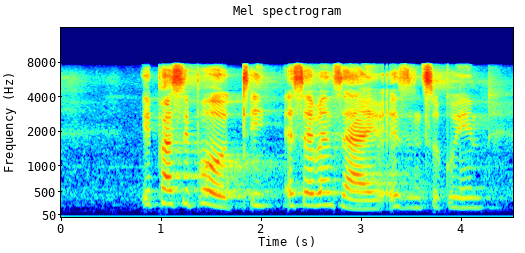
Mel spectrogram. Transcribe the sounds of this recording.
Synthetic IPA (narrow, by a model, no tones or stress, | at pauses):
ipʰasipʼotʼiɛsɛɓɛnd͡zʱajɔʔezint͡sʼuk̬ʼwiːni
